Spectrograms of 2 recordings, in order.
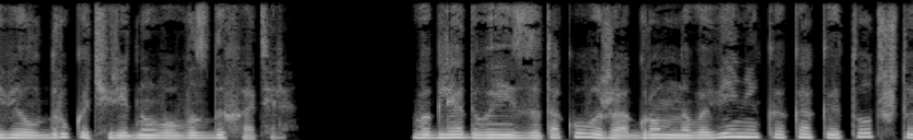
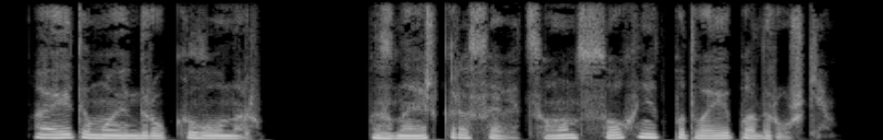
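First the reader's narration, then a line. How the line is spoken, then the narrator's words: Conspiratorial. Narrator (Russian): сообщил он заговорщицким тоном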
